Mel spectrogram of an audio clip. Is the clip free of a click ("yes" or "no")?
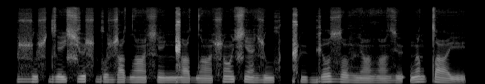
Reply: no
